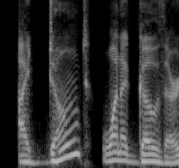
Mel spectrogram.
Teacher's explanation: Now the smaller words like I to and there are said more softly or quickly. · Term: rhythm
